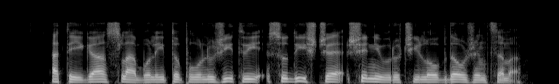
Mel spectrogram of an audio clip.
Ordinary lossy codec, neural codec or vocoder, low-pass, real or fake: none; codec, 16 kHz, 4.8 kbps, FACodec; 7.2 kHz; fake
